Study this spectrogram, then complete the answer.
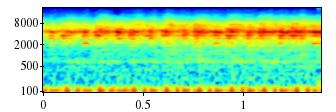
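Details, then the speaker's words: Cadillac Coupe DeVille V8 (tagged 472/500) at slow idle after a new Walker Quiet Flow muffler was fitted: a deep, even, low-pitched burble with no drone or rattle, much quieter than the old muffler. "And you probably can't tell on the camera, but it is a lot quieter than the other muffler. Um, it's just it's just tremendous."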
